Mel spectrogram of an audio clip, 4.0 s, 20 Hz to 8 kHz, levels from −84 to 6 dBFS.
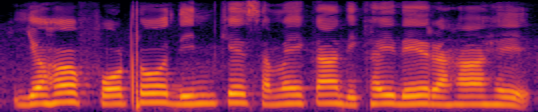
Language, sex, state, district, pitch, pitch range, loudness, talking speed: Hindi, male, Uttar Pradesh, Lalitpur, 175 Hz, 165-185 Hz, -16 LUFS, 150 wpm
